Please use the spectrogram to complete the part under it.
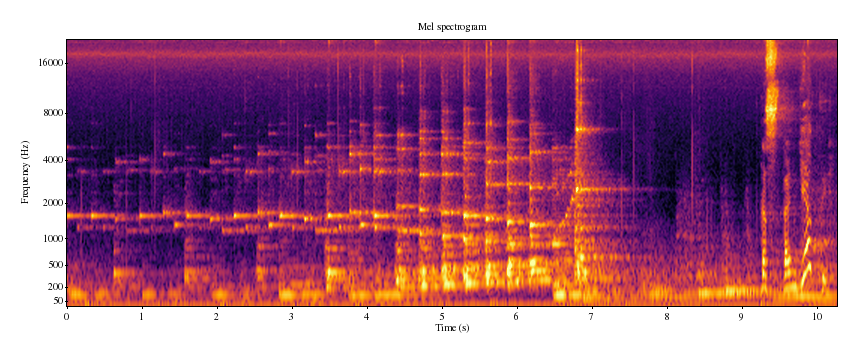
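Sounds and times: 
xylophone playing: 0.1 - 7.7
speech: 9.3 - 10.2.

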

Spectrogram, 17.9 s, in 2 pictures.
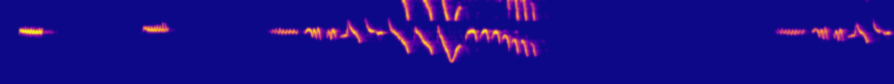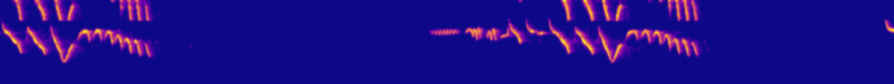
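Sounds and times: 
Eurasian treecreeper Certhia familiaris calling: 4.0 - 5.4, 9.0 - 10.5, 14.5 - 15.9.

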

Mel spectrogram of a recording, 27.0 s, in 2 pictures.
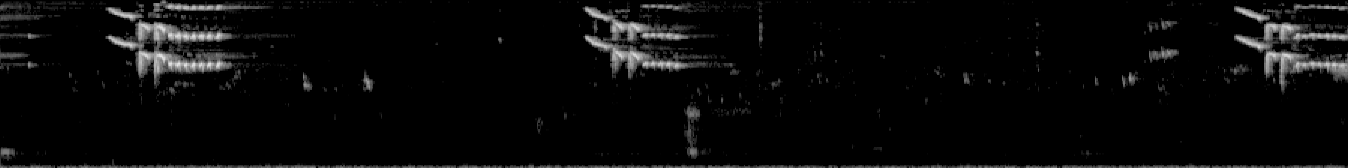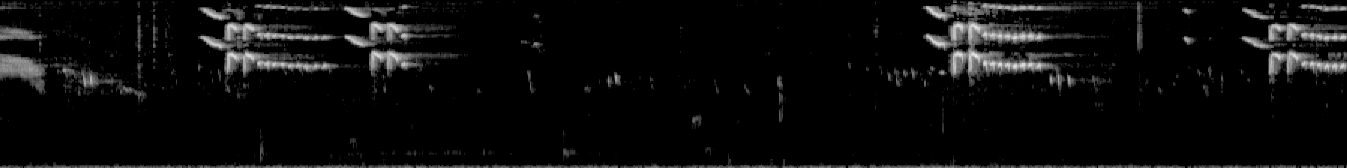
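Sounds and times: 
blue tit Cyanistes caeruleus: 1.1 - 2.3, 5.9 - 7.0, 12.4 - 14.9, 15.5 - 17.7, 22.4 - 24.3, 25.4 - 26.9.

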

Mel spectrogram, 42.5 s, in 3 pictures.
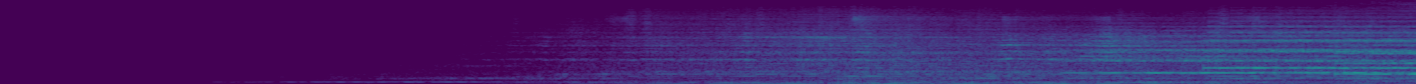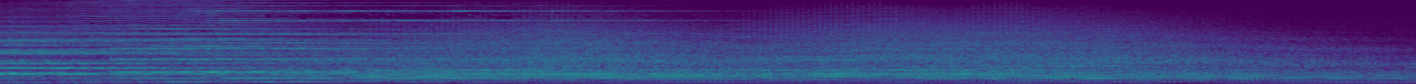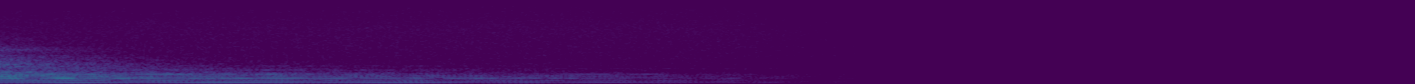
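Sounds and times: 
ambient music: 7.4 - 33.4.

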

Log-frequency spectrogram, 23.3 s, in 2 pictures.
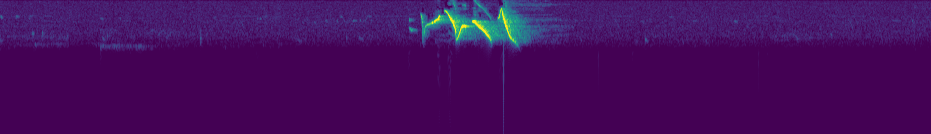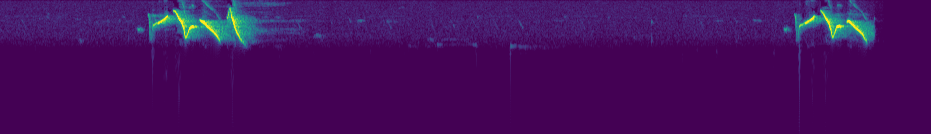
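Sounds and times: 
common rosefinch Carpodacus erythrinus: 5.1 - 6.9, 13.4 - 15.1, 21.4 - 22.6.

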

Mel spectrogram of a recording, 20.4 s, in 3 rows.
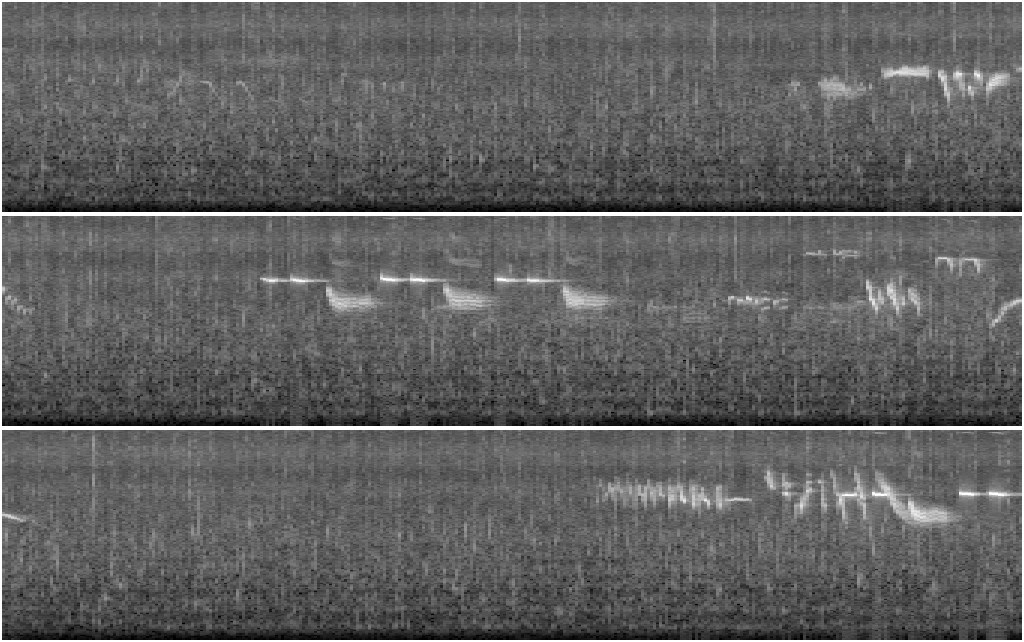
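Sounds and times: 
forest stream flowing: 0.0 - 20.3
European robin at a forest stream: 5.2 - 7.0, 8.6 - 13.8, 17.6 - 20.3
great tit at a forest stream: 5.3 - 6.9, 8.6 - 11.0, 11.6 - 13.8, 17.6 - 20.3.

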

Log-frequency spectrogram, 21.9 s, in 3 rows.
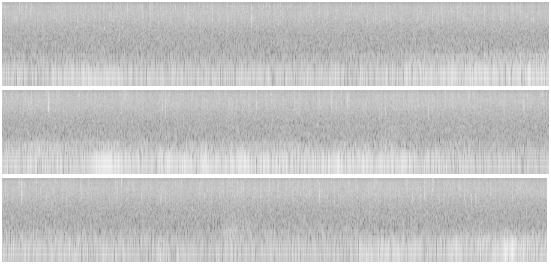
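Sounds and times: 
rain: 0.0 - 21.8
thunder rolling: 17.4 - 21.8.

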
